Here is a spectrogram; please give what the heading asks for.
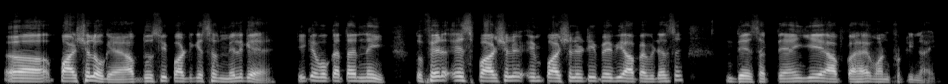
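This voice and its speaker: A man's voice: a little high, steady tone, brisk, dry recording. A man with a Pakistani accent giving an informal law lesson, reading phrases out and then explaining them in plain words. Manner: explanatory, reads out then paraphrases. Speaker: law lecturer.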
